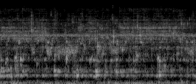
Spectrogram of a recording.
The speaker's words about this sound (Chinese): 还拿水泼我！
